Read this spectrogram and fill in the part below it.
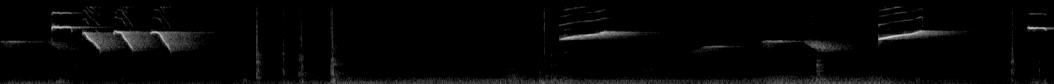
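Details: Female Oriental magpie-robin calling in the afternoon to stimulate males to sing: three rapid descending buzzy sweeps, then soft short whistles, with loud rising buzzy notes near the middle and end.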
